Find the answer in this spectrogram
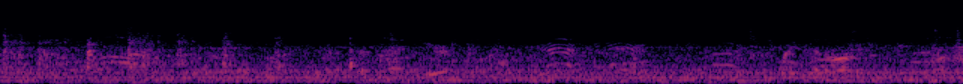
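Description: Faint outdoor ambience: distant voices with scattered light clicks and a faint steady hum.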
